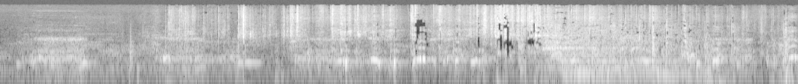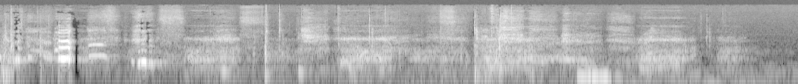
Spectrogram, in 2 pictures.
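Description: A person breathing hard and unevenly in gasps, loudest in a stretch around the middle.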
